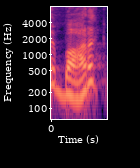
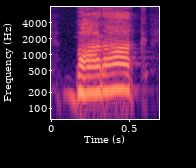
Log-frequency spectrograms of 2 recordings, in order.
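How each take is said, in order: First: "बारक" with a short second vowel; variant pronunciation. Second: "बाराक" with a long second vowel; preferred pronunciation. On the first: Preacher showing how some people say "बारक", short final vowel. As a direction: say "बारक" as BAA-ruk, short ending. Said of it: "कुछ लोग उसे बारक भी कहते हैं". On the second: Preacher showing his own form "बाराक", long final vowel. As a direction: say "बाराक" as baa-RAAK, long ending. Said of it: "लेकिन बाराक". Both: Shown as a demonstration.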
